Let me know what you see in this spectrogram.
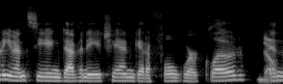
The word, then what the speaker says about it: Achane: Devin Achane, or Achane, I believe is how you say it. Achane.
